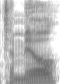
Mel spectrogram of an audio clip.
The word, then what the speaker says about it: Tamil: the Buddhist and the Tamil uh I think you pronounce it Tamil but t t a m i l uh which is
